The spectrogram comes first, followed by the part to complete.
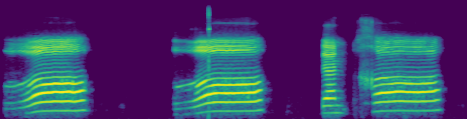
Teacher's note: Berada di akar lidah bertemu dengan langit-langit yang bagian lunak yang berwarna merah dekat tenggorokan, ya, ujung langit-langit di sini, ya. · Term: adnal halqi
